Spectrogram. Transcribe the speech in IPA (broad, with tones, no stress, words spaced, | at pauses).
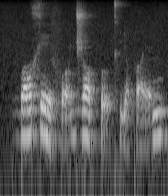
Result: ɡ͡bɔ˧˥ xe˥˩fɔ̰˧˥ d͡ʒɔ˥˩k͡po̰˥˩kʰḭ˥˩qʷɛ̰˧˥n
